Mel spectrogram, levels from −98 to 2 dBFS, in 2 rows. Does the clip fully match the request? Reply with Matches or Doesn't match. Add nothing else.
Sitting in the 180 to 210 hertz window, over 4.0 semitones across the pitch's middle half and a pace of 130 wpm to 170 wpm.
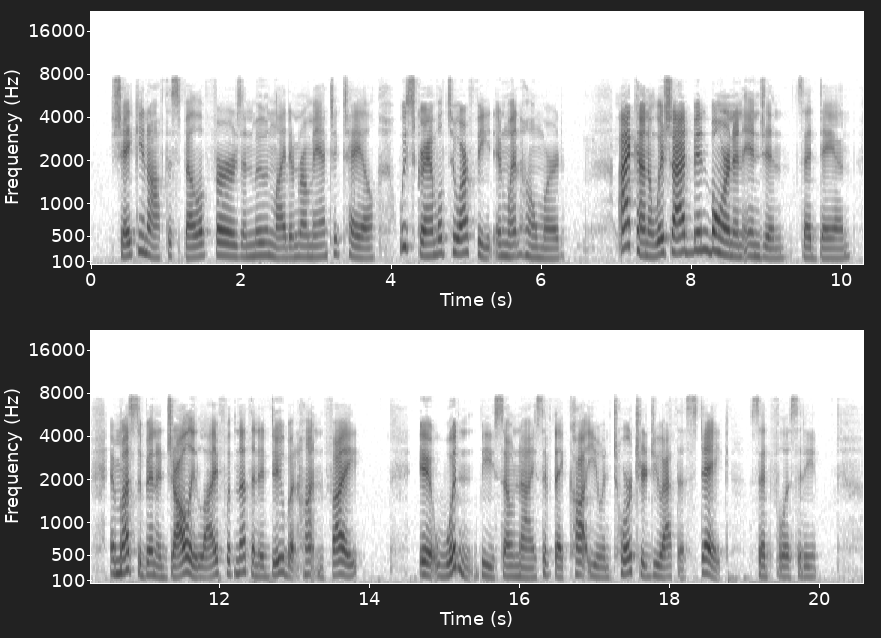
Doesn't match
